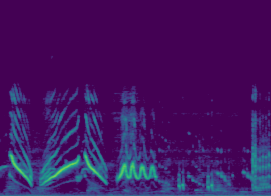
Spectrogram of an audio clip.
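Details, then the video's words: Adult wild-caught Chinese hwamei, caged, singing forest-style: three loud, sweeping whistles falling and rising, then a quick wavering trill, followed by softer scattered notes and a final high rattle. "Họa mi già rừng chuẩn giọng rừng hay"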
